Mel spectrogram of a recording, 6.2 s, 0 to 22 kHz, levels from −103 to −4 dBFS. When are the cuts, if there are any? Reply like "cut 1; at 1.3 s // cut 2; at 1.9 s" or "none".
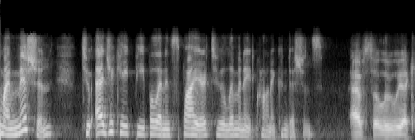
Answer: none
